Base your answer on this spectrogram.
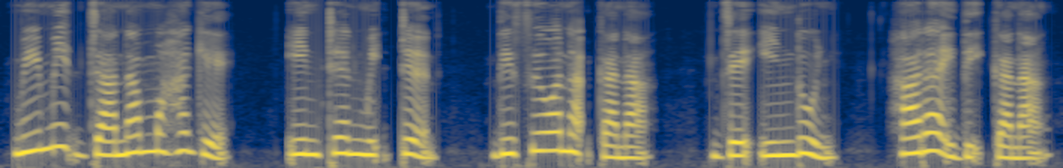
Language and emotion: Santali, sad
